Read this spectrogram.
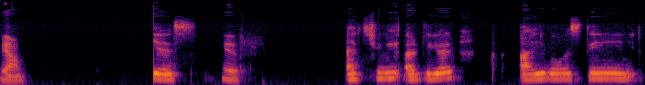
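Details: Woman whose stammer is worsening; she cannot say what she wants and her mouth freezes on words: stammering.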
